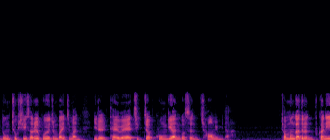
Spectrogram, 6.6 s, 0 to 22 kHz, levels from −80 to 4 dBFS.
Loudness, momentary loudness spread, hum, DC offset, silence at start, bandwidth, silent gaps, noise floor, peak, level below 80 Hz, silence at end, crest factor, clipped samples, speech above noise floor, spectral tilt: -27 LUFS; 9 LU; none; under 0.1%; 0 s; 7.6 kHz; none; -63 dBFS; -8 dBFS; -64 dBFS; 0 s; 20 dB; under 0.1%; 36 dB; -4 dB/octave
